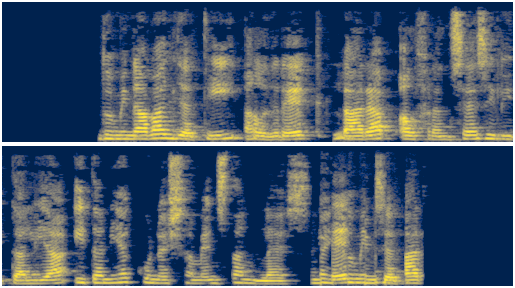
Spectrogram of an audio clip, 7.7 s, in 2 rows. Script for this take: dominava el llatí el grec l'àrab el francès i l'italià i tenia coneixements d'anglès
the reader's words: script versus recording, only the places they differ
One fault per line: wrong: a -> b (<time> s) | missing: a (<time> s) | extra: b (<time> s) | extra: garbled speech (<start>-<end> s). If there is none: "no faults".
extra: garbled speech (6.1-7.0 s)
